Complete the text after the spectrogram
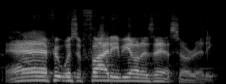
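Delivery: high, loud dismissive comeback; loud retort. Acted. Boone answering the scolding from behind, loud and cocky.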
